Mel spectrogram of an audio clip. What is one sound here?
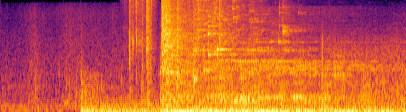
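Glass cracks and shatters with a loud crash.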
